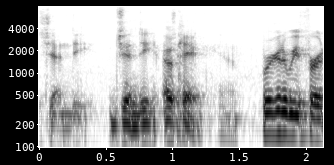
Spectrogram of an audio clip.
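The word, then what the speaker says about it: Genndy: gonna start referring to him as jindy which i think is how his first name is pronounced i'm not gonna lie i watched several interviews with him today just to travel like just say your name again say your name how do you pronounce that and i was like all right but it is i i'm pretty sure it's gen d jindy okay yeah we're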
